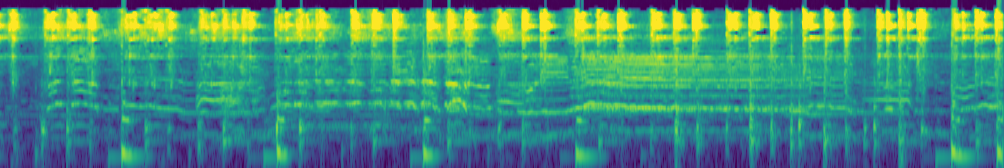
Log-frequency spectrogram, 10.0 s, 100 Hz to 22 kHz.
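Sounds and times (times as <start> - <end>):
hand drum rhythm: 0.0 - 10.0.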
